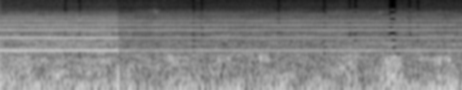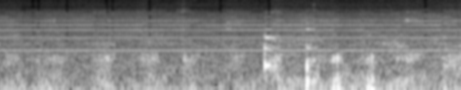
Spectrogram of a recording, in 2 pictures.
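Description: A whisk scrapes and taps against a glass bowl in quick strokes.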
